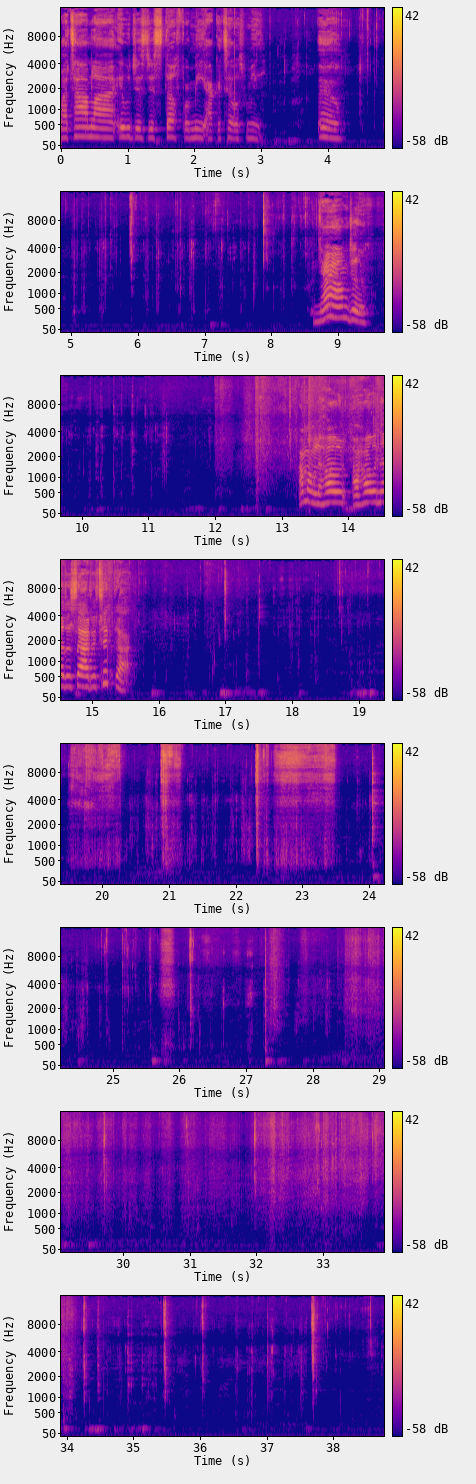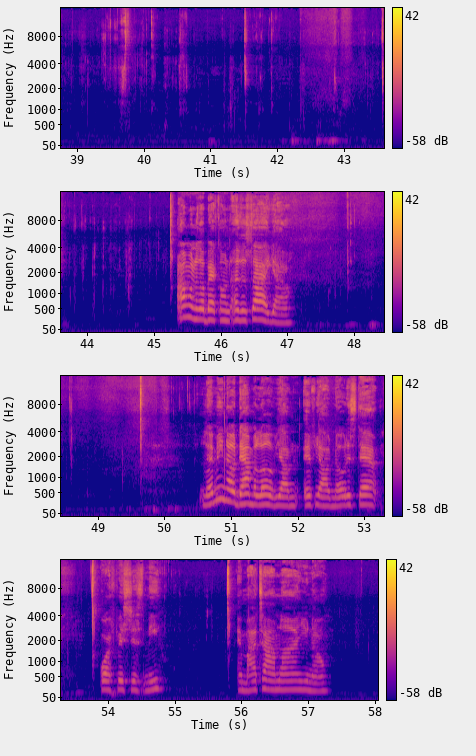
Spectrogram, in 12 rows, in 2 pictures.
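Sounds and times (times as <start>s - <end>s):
chewing and biting food: 3.1s - 8.6s, 9.5s - 12.2s, 15.6s - 32.2s, 33.7s - 45.3s.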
